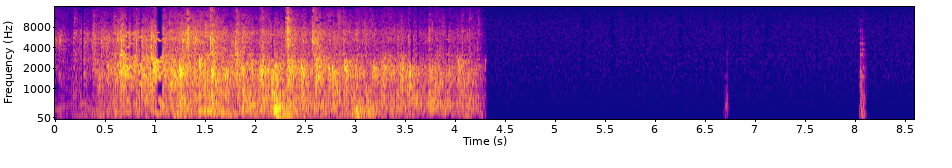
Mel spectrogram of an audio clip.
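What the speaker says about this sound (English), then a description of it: "Let's give another round of applause" An audience at an honors celebration applauds to welcome faculty, a dense burst of clapping for about four seconds that cuts off abruptly, followed by near silence with a couple of faint clicks.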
